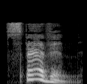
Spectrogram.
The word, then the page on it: spavin: British English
